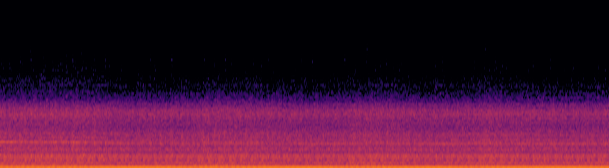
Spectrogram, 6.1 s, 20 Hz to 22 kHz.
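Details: 7.3 diesel at idle after ICP sensor replacement, still running poorly: a low idle with an uneven, wavering beat of about three pulses a second rather than a steady clatter; rough idle, cause unclear.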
